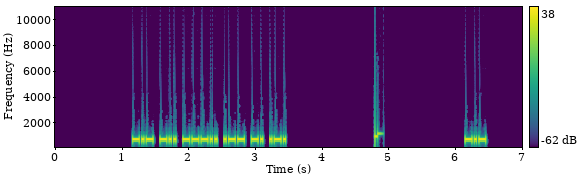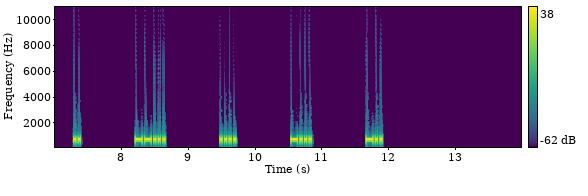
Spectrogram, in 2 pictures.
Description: Morse code, heard as a keyed tone, about 36 wpm, spaced as for 15 wpm, 700 Hz. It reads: KD8WNR KI7HBD
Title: USA Call Signs - 6 Characters - 8x Character Spacing - 35wpm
